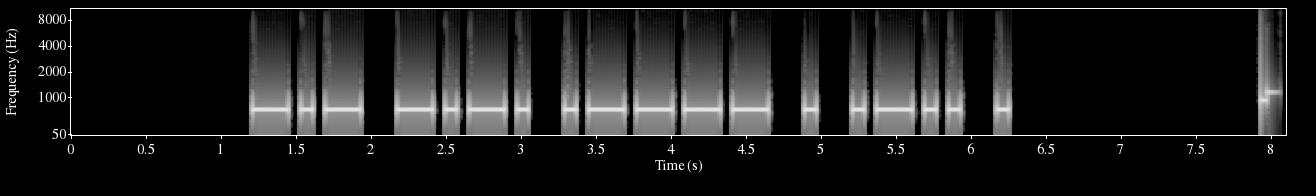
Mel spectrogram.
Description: Morse code, heard as a keyed tone, about 15 wpm, 700 Hz. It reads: KC1ELE
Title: USA Call Signs - 6 Characters - 2x Character Spacing - 15wpm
